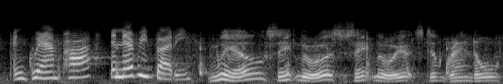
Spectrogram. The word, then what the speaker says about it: St. Louis: me Mr Castello but it's pronounced St Louis that's funny now take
